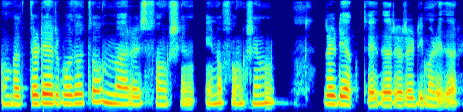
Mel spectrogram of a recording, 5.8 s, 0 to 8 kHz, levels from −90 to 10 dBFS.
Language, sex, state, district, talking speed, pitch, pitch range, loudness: Kannada, female, Karnataka, Bijapur, 135 wpm, 230 Hz, 205-245 Hz, -19 LUFS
